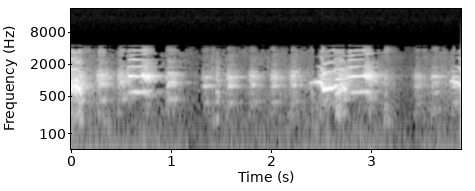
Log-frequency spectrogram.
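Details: Hen cackling after laying an egg at breakfast time on Sunday, January 31, 2021: a run of quick, clipped clucks, then a louder, harmonic bukaak-like squawk around the middle. Another loud note ends the clip.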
